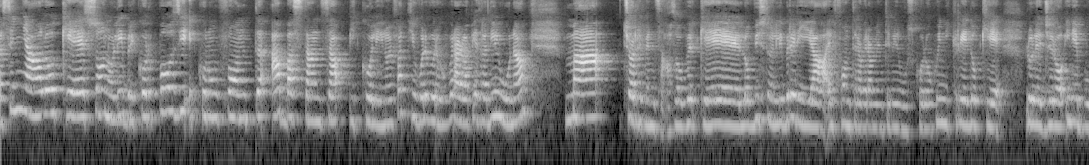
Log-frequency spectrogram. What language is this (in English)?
Italian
